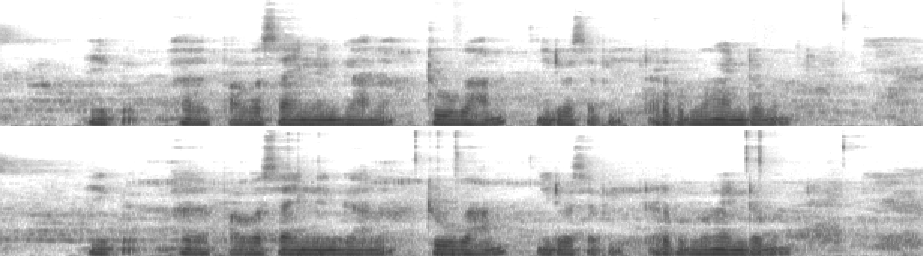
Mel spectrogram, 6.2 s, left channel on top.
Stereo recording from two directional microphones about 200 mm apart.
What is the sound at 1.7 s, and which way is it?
Speech, 25° left (ahead or behind).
